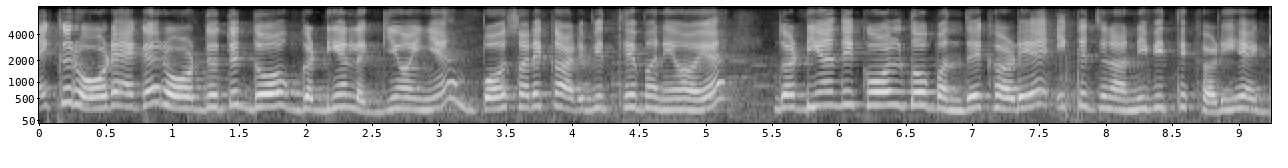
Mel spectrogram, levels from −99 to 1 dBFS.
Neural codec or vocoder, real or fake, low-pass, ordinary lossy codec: none; real; 7.2 kHz; none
